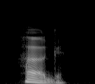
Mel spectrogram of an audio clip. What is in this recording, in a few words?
"hug", voice spelling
